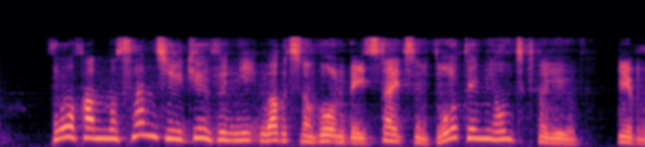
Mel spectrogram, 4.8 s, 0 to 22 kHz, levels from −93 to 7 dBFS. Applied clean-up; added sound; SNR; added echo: neural mask model DeepFilterNet 3.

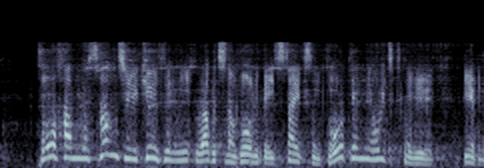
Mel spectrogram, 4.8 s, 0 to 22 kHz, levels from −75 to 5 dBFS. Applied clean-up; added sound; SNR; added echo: neural separator model SepFormer DNS4.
